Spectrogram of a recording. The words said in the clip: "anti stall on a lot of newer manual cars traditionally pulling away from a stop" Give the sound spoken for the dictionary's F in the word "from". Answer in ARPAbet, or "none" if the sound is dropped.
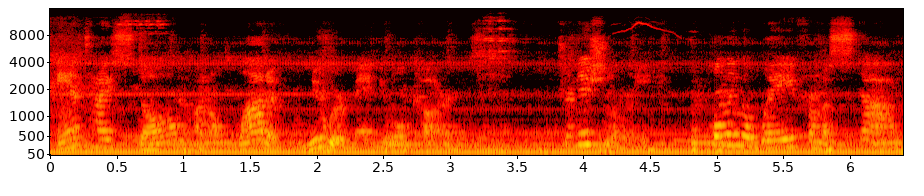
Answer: F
